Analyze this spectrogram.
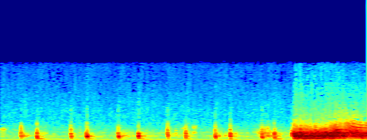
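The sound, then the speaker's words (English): Gunshots in a shootout near a fire: many sharp pops in quick, uneven succession over a low steady hum, ending in a sudden loud burst of dense noise. “Start shooting, Chester. He can't get both of us. I ain't shooting no more.”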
